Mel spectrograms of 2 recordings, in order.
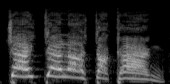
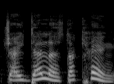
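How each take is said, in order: First: It is yelled in a gruff, rough voice. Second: It is said in a plain, calm voice.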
